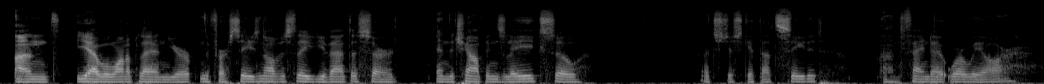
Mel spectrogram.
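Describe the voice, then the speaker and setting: A man speaks with long, frequent pauses. His intonation stays flat and monotone in a Northern Irish accent. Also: medium pitch for a man, moderate pace. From Northern Ireland. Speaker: gaming YouTuber. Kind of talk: gameplay commentary. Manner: casual, filler-heavy.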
